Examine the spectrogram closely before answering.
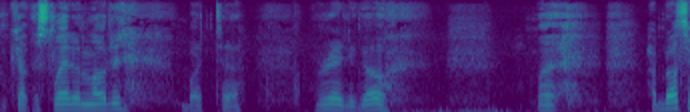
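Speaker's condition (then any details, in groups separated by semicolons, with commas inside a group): No condition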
